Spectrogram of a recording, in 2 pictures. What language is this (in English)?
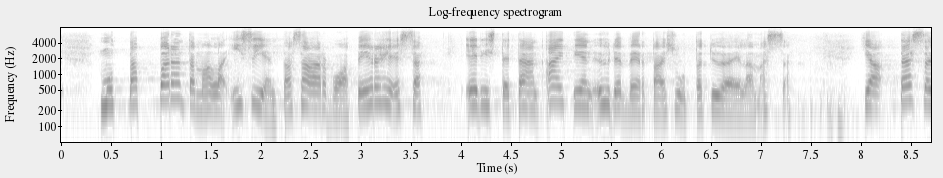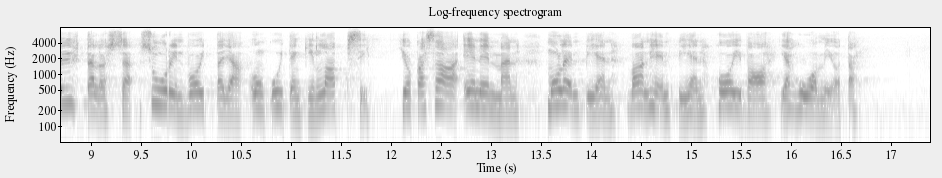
Finnish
